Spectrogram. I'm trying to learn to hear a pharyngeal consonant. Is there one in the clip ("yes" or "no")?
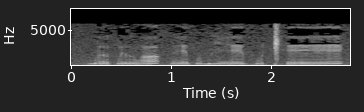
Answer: no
